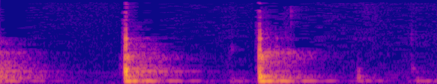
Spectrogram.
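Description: Two heavy, evenly spaced knocks on a door, each with a resonant wooden boom that rings out briefly, followed by a couple of faint, softer taps. No one speaks.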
